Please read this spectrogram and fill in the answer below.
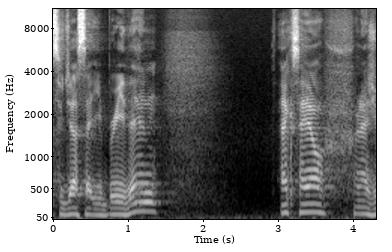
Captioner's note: inhaling; exhaling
